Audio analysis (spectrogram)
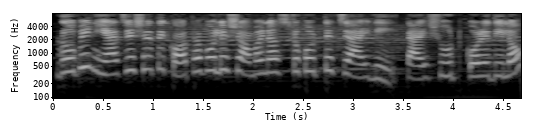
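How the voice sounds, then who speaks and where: A woman's voice: very high voice, measured pace, soft background music. A woman narrating a scripted dramatic story as its storyteller.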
